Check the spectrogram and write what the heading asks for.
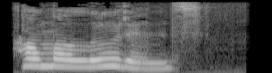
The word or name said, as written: homo ludens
